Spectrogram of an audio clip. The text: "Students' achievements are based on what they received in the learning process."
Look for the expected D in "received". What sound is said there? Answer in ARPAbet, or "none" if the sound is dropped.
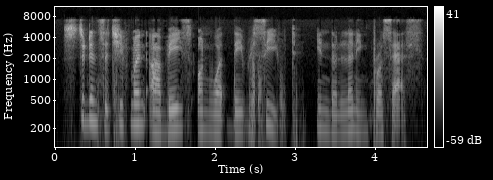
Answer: D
